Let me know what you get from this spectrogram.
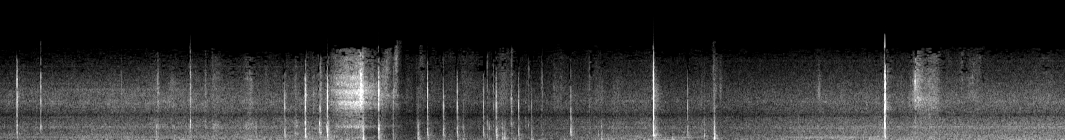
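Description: Heavy thunderstorm rain hissing steadily and growing slowly louder, with irregular sharp knocks of drops and stones striking hard surfaces, a few of them loud.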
